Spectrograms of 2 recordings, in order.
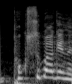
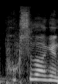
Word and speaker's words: Volkswagen: 그 지금 폭스바겐 논란이 좀 있는데 저는 이제 늘 폴크스바겐이라고 가능한 하거든요. 아, 그 독일식 발음인가요, 그게? 그건 독일식 발음이죠.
